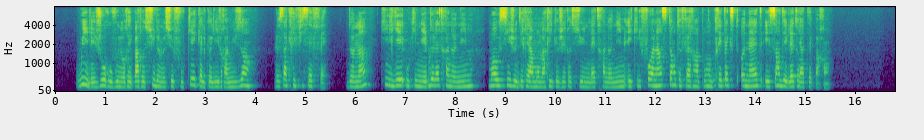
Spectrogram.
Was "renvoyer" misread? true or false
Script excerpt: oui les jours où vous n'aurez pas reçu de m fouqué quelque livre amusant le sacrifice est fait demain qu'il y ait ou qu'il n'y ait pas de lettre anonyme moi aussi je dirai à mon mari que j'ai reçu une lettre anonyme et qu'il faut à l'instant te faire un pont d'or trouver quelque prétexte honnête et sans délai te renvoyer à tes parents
true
